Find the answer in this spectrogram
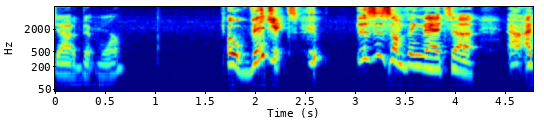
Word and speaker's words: Vidgets: free, and it's called Vidgets. That's like the word widgets, but instead of a W, it's a V, which in some accents and in some languages, the W is pronounced like a V.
